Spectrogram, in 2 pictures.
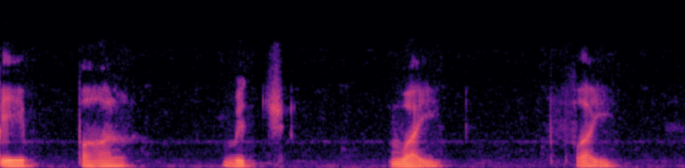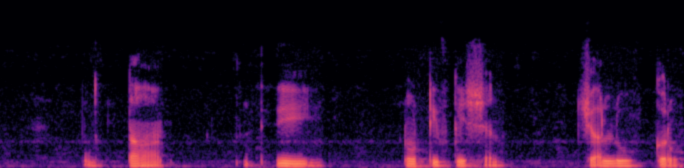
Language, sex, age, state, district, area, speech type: Punjabi, male, 18-30, Punjab, Muktsar, urban, read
